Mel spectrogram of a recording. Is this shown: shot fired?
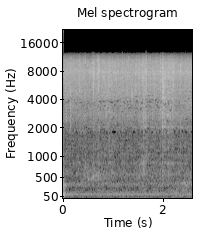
no

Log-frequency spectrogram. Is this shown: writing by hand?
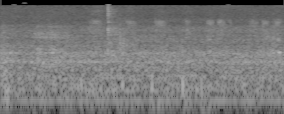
yes

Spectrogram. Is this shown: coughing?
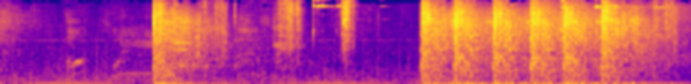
no

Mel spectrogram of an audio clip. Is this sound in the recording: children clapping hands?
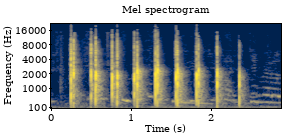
yes

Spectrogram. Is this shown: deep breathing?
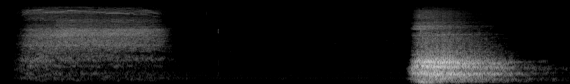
yes

